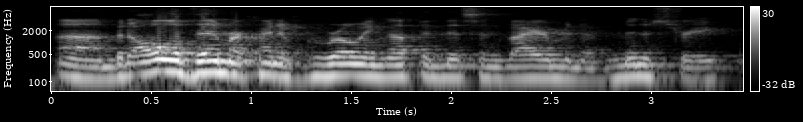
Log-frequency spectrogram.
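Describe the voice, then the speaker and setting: A man's voice: medium pitch, fast talker. A man hosting a casual family podcast, talking earnestly and chattily with frequent restarts, recorded on a makeshift mic that makes him sound as if he were inside a tin can. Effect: tinny sound, as if recorded inside a tin can. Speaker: podcast host. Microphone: temporary microphone, not the usual podcast mic. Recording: tinny echoey room sound from a makeshift mic.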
